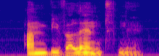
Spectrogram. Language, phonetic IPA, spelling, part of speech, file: Polish, [ˌãmbʲivaˈlɛ̃ntnɨ], ambiwalentny, adjective, Pl-ambiwalentny.ogg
